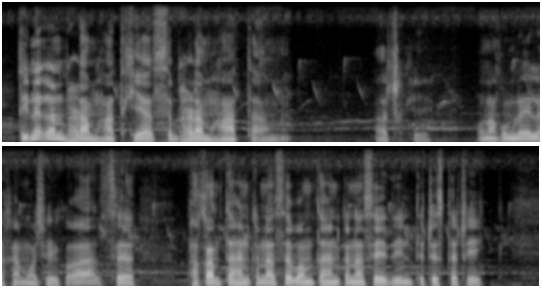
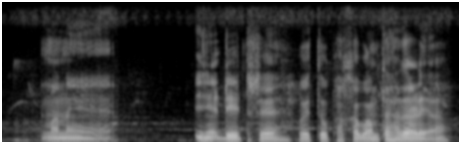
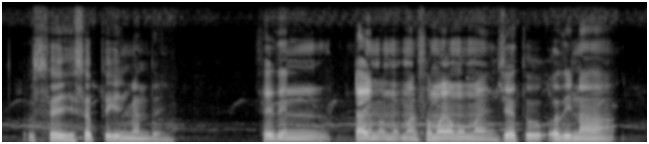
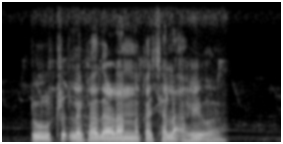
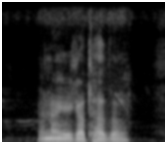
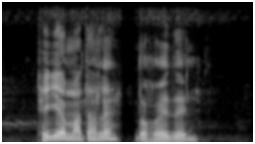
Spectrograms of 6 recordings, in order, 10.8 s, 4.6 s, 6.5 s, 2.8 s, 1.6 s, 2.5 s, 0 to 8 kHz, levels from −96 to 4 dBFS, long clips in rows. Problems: background sounds at intervals, background conversations at intervals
